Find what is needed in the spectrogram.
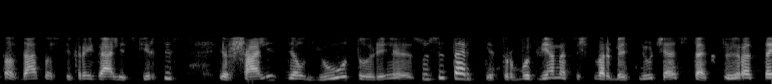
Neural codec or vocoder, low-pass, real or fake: none; 3.6 kHz; real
